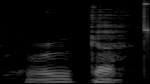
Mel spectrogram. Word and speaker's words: Ruka: So, you know, the correct pronunciation apparently is Ruka. – Ruka. – Ruka? – Ruka. – Ruka? – Mm-hmm. We were told it's pronounced like Ruby and Aka. Ruka.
